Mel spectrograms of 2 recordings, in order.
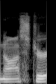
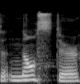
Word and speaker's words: Nostr: to everybody not only in Bitcoin but in Noster and this panel is going to be great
